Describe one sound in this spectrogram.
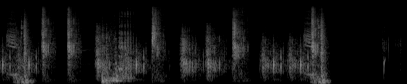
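A wooden chest creaks open in a game.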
